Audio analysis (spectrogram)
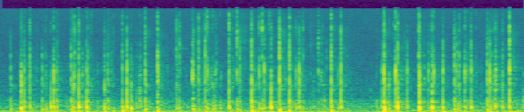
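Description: Long natural nails on both hands tap and scratch the braided straw of the flat front panel of a hollow red woven straw bag. The sound is a dense, steady run of soft, dry, short taps with a low, muffled body and faint scratchy rustling between them.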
